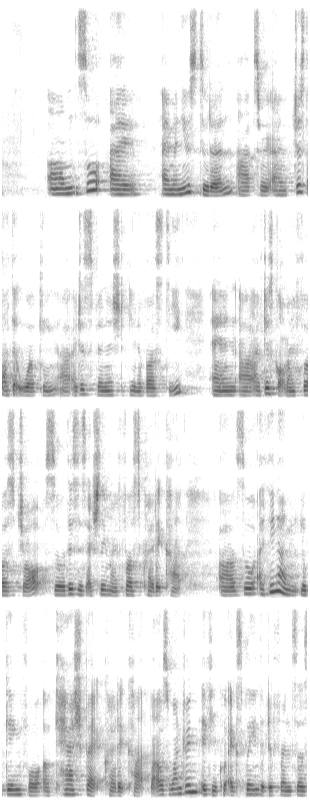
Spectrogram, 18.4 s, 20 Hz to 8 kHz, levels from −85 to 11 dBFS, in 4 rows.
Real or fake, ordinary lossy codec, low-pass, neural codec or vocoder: fake; none; none; codec, 16 kHz, 4 kbps, FreqCodec, larger model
